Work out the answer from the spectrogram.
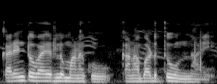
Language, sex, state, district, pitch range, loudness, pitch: Telugu, male, Telangana, Hyderabad, 135-160 Hz, -14 LUFS, 145 Hz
